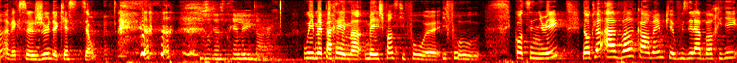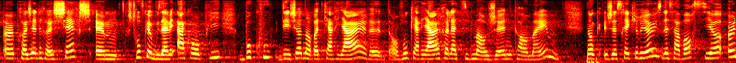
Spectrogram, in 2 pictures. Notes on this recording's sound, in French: Panel · Sujets Chauds en Recherche à la Nuit des Chercheuses et des Chercheurs. Élaborer un projet de recherche commun devant le public. Cet épisode est ponctué d’entrevues bonus enregistrées dans les coulisses de la Nuit. Studio: Bibliothèque des sciences de l'Université de Montréal.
